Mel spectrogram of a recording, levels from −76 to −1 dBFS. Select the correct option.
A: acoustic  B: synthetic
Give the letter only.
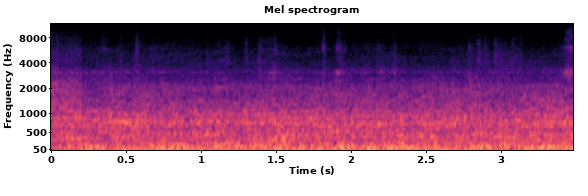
B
